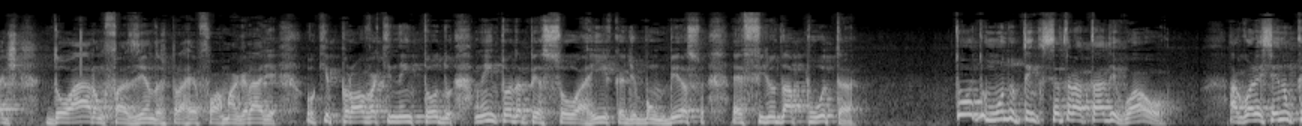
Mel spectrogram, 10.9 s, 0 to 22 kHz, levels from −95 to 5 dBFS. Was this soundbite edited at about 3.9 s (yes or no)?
yes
